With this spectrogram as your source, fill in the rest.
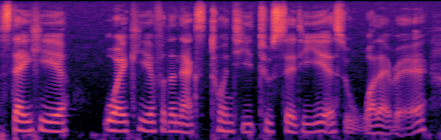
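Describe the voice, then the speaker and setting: A woman with a Chinese accent talks at a moderate pace with a fairly low pitch and ordinary pitch variation. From China. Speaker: social worker and vlogger. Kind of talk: casual advice vlog.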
